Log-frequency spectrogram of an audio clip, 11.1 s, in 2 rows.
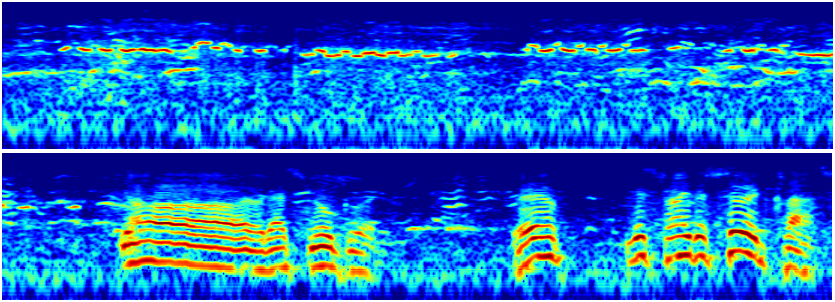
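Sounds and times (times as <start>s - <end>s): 
person whistling a tune: 0.4s - 6.1s
speech: 6.4s - 8.1s, 9.0s - 11.0s.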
